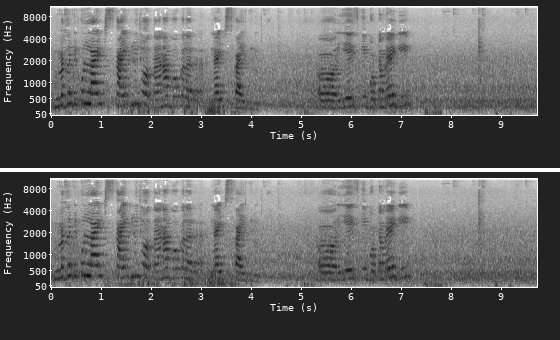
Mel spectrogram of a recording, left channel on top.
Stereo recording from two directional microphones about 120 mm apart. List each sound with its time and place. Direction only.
0.2 s a woman's voice: 5° right (ahead or behind)
5.5 s speech: 20° right (ahead or behind)
6.5 s a woman's voice: 10° right (ahead or behind)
